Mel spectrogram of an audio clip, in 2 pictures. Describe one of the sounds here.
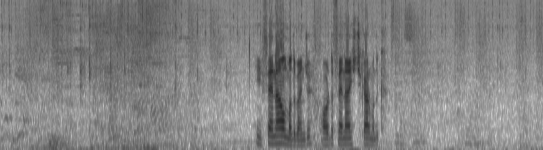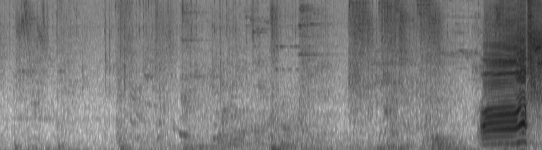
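Fantasy spells whoosh and crash in a battle.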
